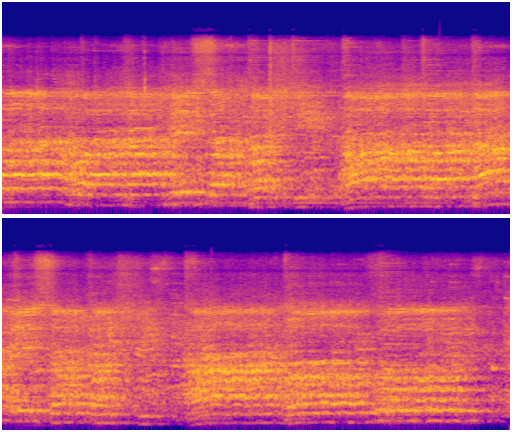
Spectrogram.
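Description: A group of voices singing a Christmas carol together in unison, in phrases of held notes with short breaks about three and a half seconds in and again near seven seconds.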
